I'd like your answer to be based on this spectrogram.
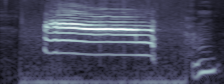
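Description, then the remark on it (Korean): A person imitates a sly cat on a count of one, two, three, with one long, drawn-out nasal meow held for about a second, ending in a short, lower vocal squeak; a low rumble sits underneath. “다음 앙큼 고양이.”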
